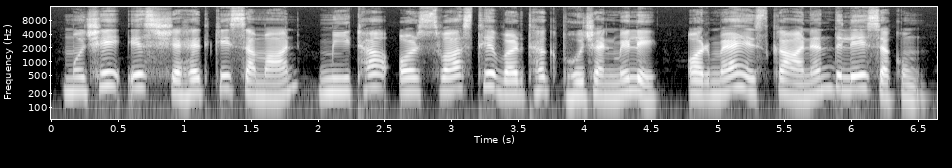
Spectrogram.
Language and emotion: Hindi, neutral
